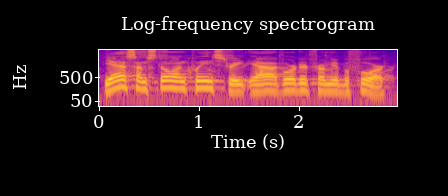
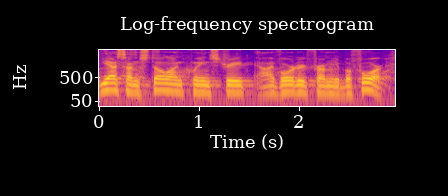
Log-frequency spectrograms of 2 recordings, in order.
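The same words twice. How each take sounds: First: Brighter, cheerful confirmation; patient and friendly. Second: That tone. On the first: Shown as a demonstration. Caller cheerfully confirming his address to the pizza guy. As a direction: keep it upbeat, no edge. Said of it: "the second version of that". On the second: Acted. Caller reminding the pizza guy he's ordered before, exasperated. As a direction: spell it out like he should know. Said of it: "Now I'm getting that tone in my voice".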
